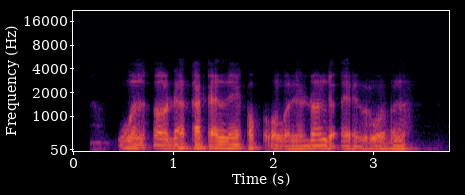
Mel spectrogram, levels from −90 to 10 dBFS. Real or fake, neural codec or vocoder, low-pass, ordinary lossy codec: fake; codec, 44.1 kHz, 2.6 kbps, DAC; 5.4 kHz; none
